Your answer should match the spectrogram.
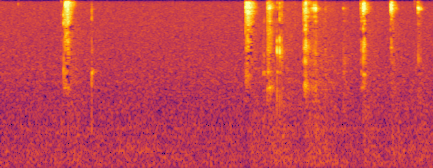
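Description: Near silence with faint small clicks from hands handling fly-tying materials at the vise: one click about half a second in, then a quick run of several in the second half.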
